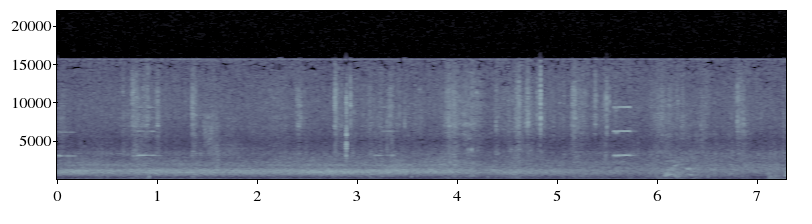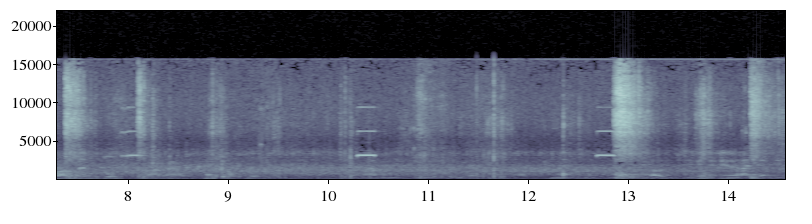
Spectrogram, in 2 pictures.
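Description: Faint, muffled talking, with a short high electronic beep repeating about every two seconds. A steady rushing noise fills the first few seconds.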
